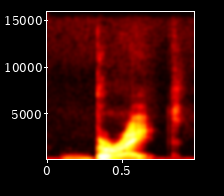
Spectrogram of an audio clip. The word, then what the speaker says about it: Bright: Cameron Bright, and I pronounced the B in his last name because I want to pronounce it as right. I want to try to say right, but it's Bright.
